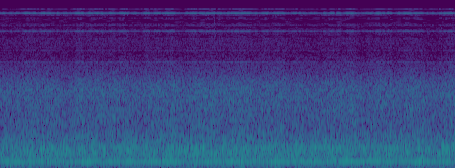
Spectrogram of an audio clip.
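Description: Background of an old recording with no voice: a steady hiss and a low electrical hum.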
